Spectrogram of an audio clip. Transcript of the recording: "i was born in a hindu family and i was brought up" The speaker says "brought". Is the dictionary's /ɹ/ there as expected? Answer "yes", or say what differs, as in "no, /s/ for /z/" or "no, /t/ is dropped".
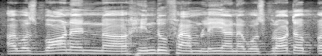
yes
